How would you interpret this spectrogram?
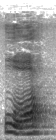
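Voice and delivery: normal talking voice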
